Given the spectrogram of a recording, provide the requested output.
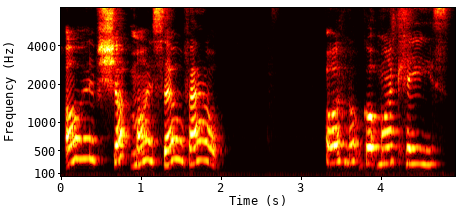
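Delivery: high, slow, mildly panicked plea; panicky neighbour. Retold or imitated. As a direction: retell a flustered neighbour locked out. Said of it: "in a very panicky voice".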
